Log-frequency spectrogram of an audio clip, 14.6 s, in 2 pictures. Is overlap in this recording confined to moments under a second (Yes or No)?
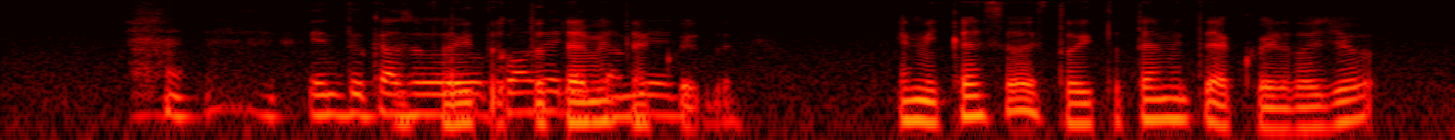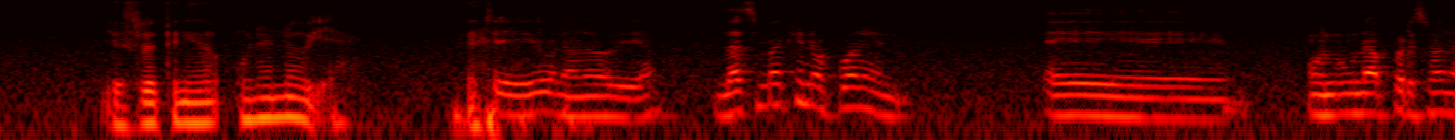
No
